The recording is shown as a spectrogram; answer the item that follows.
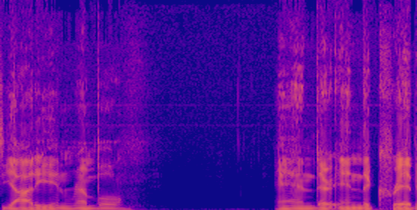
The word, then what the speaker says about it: Remble: Is it Rembley or Remble? Remble, yeah. What is it? It's what's that video called? Just look it up. Fucking, it's Yachty and Remble.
